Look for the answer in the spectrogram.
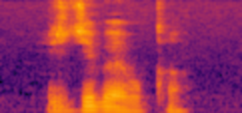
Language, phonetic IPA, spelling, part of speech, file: Polish, [ʑd͡ʑɛˈbɛwkɔ], ździebełko, noun / adverb, LL-Q809 (pol)-ździebełko.wav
